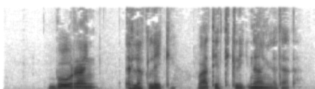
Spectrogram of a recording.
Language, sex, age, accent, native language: Uzbek, male, 19-29, Jizzax, Uzbek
